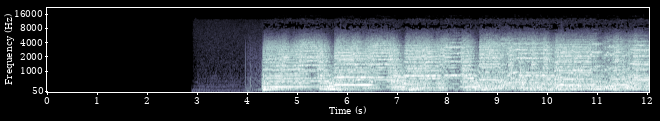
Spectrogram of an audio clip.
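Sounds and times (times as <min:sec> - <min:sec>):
brass fanfare chords: 0:04.1 - 0:12.0.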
